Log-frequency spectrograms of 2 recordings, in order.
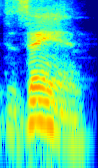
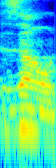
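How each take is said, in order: First: The vowel sounds like 'an' in 'can'. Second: The vowel sounds like 'own' in 'bone'. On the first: This is one person's own way of saying it. "That's how that's how Blunt pronounces it" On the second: This is the usual way of saying it. "It's not the zone"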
